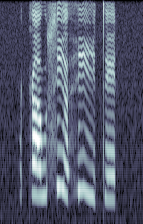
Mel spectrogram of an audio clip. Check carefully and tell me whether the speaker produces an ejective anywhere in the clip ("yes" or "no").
no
